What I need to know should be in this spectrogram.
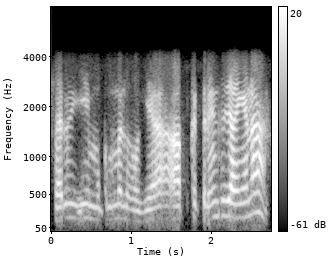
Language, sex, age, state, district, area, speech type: Urdu, male, 18-30, Uttar Pradesh, Saharanpur, urban, conversation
